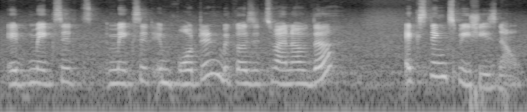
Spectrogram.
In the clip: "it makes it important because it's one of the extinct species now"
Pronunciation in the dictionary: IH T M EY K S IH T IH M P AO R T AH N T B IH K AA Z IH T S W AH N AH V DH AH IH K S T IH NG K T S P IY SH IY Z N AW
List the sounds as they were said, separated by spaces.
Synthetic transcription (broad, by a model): IH T M EY K S IH T IH M P AO R T AH N T B IH K AA Z IH T S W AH N AH V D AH IH K S T IH NG K T S P IY SH IY Z N AW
